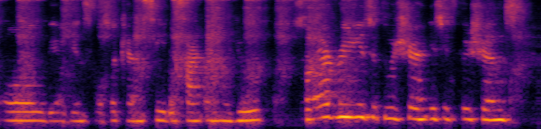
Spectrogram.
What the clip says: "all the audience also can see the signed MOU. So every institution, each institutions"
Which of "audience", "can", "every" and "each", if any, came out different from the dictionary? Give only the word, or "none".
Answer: each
